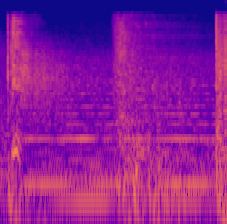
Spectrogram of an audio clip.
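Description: Two fast whooshing swish effects of a rapid dash, one at the start and a longer one from about a second in, over background music with held notes.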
